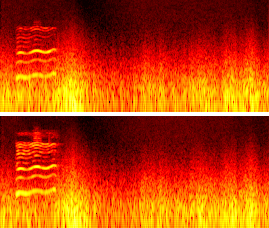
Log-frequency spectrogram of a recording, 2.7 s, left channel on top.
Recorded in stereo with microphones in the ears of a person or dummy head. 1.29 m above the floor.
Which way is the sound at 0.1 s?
65° right (ahead or behind).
